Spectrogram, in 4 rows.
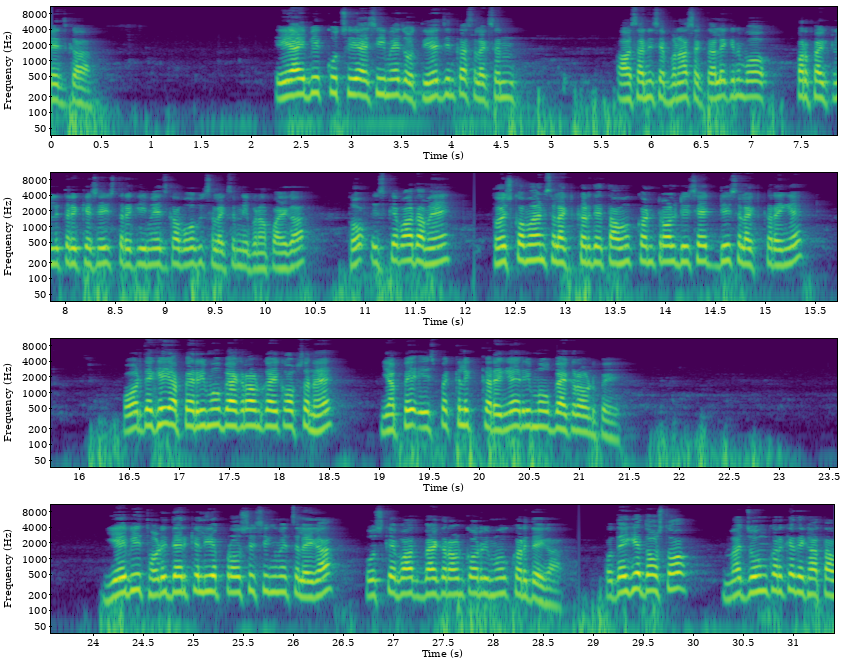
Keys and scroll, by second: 8.0 ctrl+=, 10.7 ctrl+-, 15.2 ctrl+d, 30.4 ctrl+=.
